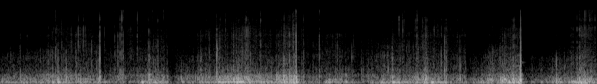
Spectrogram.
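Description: Long nails scratch both sides of a round yellow kitchen sponge with a soft, flexible synthetic mesh surface, draped over the top of a microphone. The result is a steady, muffled, low rustling scrape with occasional sharper ticks, swelling and fading in uneven strokes.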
